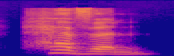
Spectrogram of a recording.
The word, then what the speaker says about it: heaven: And that voice, getting it on that it's not an F sound. Well, an F is voiceless version of the V sound. So we still need those vocal folds to interact to make it a voiced sound.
